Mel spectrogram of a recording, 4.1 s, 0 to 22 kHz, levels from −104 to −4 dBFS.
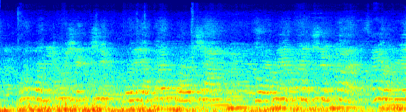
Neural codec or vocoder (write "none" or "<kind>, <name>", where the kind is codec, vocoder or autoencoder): none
